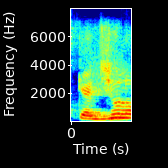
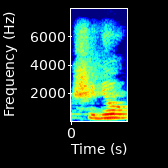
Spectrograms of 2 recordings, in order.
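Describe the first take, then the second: First: The word begins with an 'sk' sound. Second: The word begins with a 'sh' sound. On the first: This is the proper pronunciation. The speaker calls it right. "ইয়াৰ শুদ্ধ উচ্চাৰণ স্কেডিউল হ'ব লাগে" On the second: This is the everyday colloquial way of saying it. The speaker calls it wrong. "আমাৰ চলিত ভাষাত আমি শিডিউল কৈ"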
